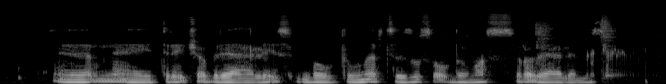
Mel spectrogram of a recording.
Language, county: Lithuanian, Alytus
